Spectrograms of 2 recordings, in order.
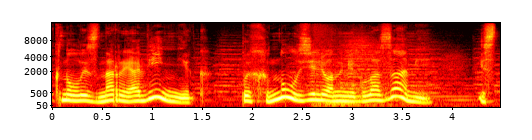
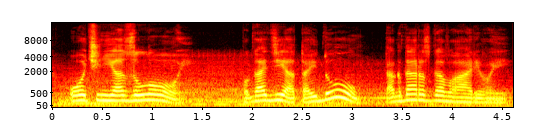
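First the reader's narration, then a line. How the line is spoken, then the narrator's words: Snorting shout. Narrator (Russian): Фыркнул овинник, кричит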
